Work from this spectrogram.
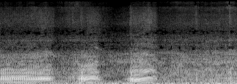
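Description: A dirt bike engine fitted with a silencer revs in three rising and falling bursts, loud and close, with a muffled throaty tone settling to idle between pulls.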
